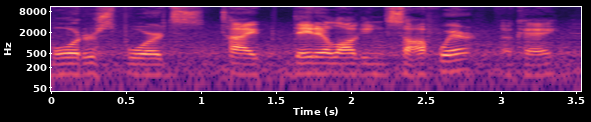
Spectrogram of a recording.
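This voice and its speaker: Noticeable background noise behind a man talking at a medium pitch. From outside the US (immigrant). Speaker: car enthusiast vlogger. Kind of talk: casual vlog monologue. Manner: monotone; hesitant, many fillers and repeats.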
